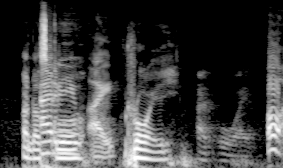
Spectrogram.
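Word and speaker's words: ROI: Kuna tafuta tu at pronounced underscore R-U-I. Roy.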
